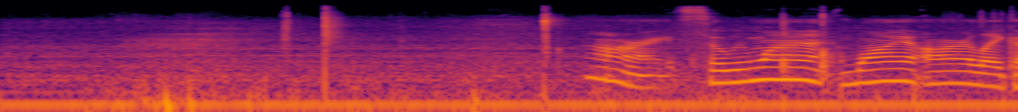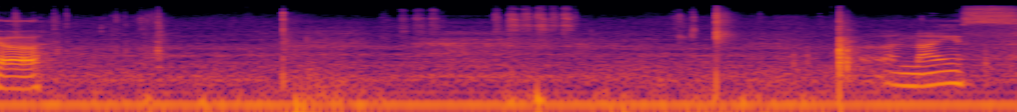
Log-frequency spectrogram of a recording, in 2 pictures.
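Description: Plastic markers click and clatter as they are picked up and set down.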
